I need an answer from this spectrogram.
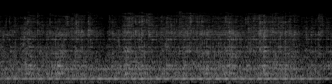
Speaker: this is an unmistakable sign of cavitation cavitation is the formation and subsequent collapse of bubbles inside the pump's casing during operation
